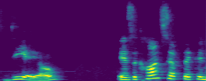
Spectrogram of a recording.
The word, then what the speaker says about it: Tao: perfect yeah and so the dow which is spelled tao even though it's pronounced dao is a concept that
